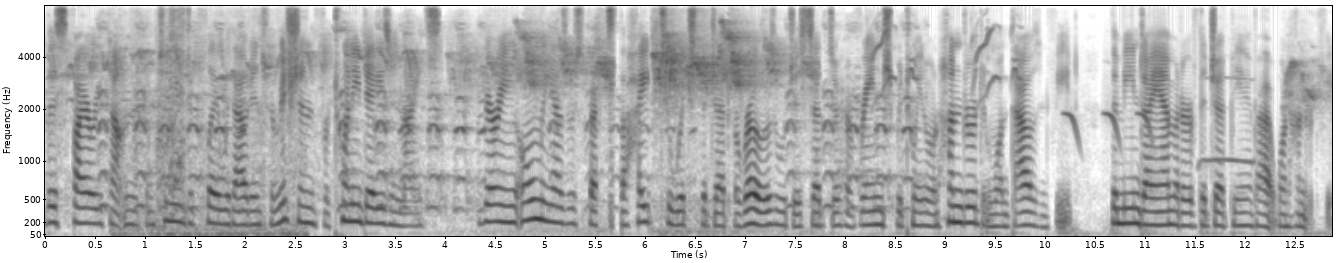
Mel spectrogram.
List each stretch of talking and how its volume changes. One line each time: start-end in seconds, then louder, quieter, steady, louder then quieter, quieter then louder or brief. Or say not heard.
0.0-12.8 steady.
